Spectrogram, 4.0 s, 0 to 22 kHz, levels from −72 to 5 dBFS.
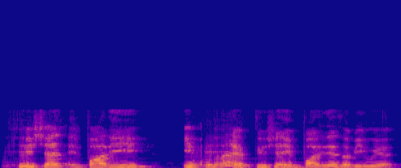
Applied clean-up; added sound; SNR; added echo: neural separator model SepFormer DNS4.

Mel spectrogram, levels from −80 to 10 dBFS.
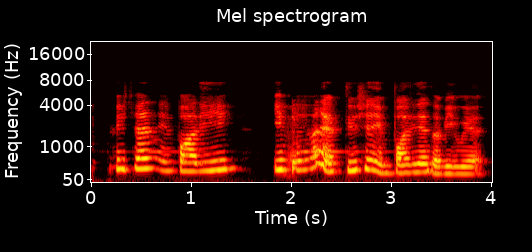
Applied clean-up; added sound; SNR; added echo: neural mask model DeepFilterNet 3.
